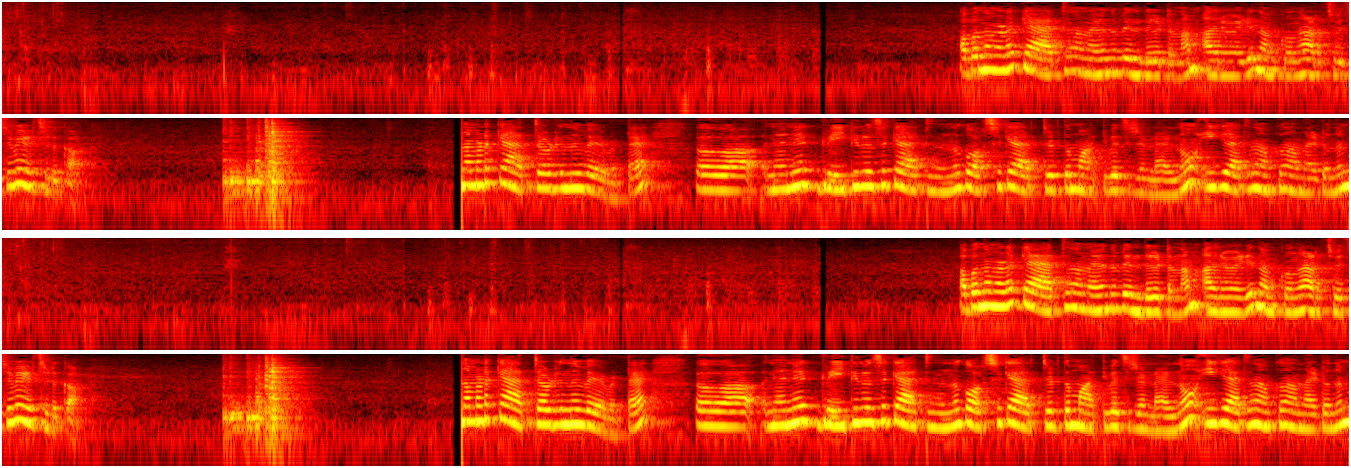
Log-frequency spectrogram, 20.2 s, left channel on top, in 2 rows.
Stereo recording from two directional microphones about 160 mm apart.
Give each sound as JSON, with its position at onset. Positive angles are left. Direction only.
{"t": 7.2, "sound": "a woman's voice", "side_deg": -50}
{"t": 13.6, "sound": "a child's voice", "side_deg": -40}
